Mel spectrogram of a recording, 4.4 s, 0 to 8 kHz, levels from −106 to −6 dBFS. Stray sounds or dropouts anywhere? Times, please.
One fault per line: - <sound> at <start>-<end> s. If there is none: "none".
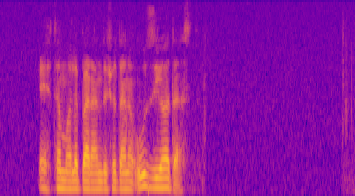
none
